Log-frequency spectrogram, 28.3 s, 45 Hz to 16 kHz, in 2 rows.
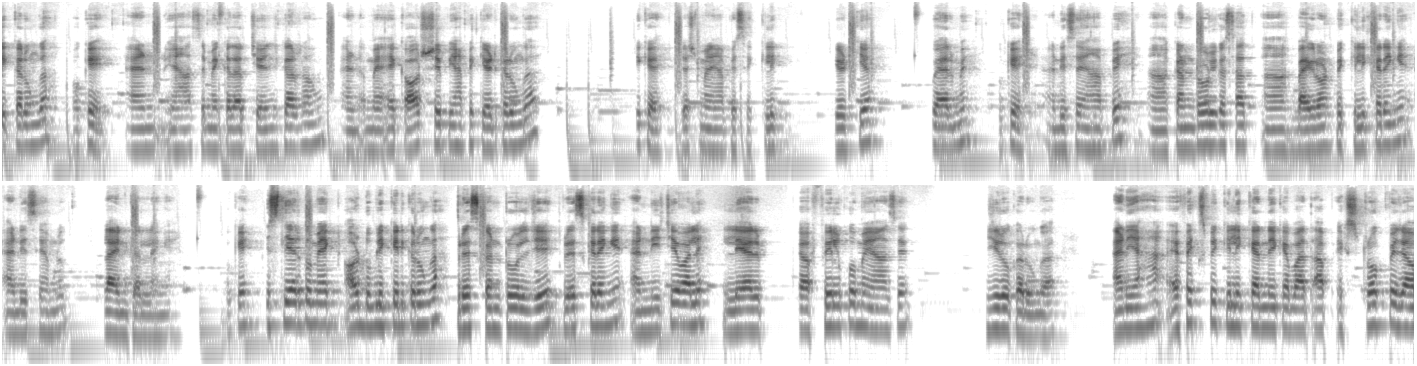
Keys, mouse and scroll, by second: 14.8 click, 19.5 ctrl+j, 20.8-24.0 drag, 26.0 click.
